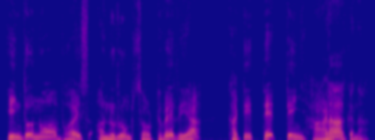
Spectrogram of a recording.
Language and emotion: Santali, surprised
